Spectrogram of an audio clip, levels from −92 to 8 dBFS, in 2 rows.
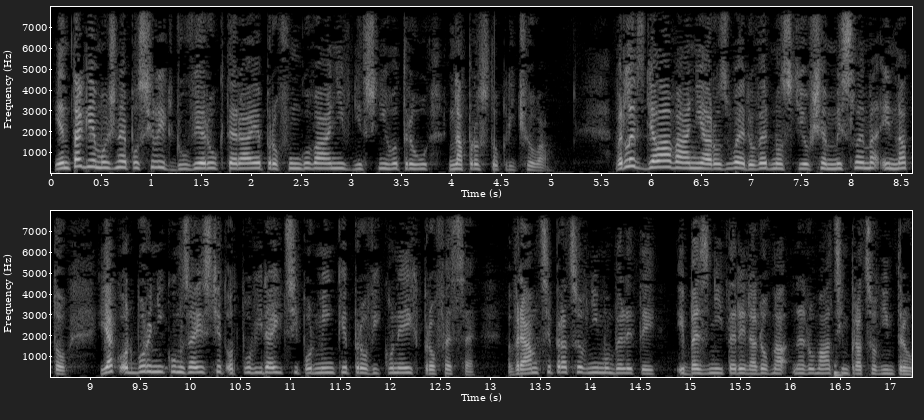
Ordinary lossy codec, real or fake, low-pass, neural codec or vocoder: none; real; none; none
